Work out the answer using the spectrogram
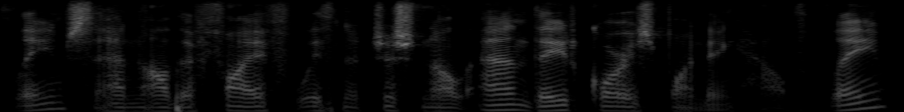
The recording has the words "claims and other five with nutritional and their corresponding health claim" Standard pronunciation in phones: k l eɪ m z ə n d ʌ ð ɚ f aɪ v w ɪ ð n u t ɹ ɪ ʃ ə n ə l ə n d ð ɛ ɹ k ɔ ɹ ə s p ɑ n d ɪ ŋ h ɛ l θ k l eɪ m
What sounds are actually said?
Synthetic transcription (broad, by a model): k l eɪ m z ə n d ʌ ð ɚ f aɪ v w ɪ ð n u t ɹ ɪ ʃ ə n ə l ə n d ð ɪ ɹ k ɔ ɹ ə s p ɑ n d ɪ ŋ h ɛ l θ k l eɪ m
